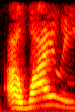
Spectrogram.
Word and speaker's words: Wiley: Wiley, yes, yeah.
